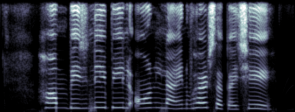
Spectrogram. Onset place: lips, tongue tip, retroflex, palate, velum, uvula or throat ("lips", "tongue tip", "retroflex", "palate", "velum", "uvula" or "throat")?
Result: throat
